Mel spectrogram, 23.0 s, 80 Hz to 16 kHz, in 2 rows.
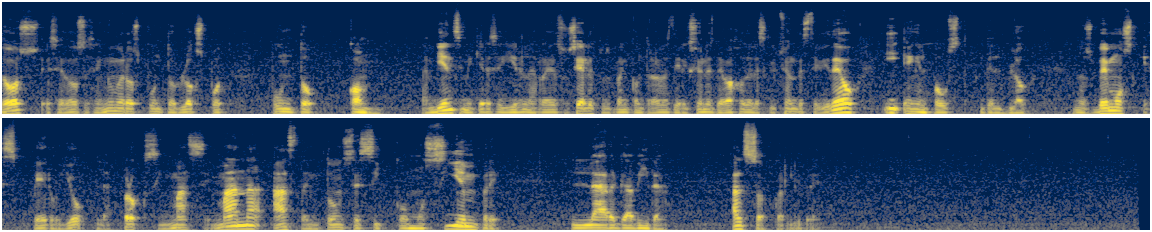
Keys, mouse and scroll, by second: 20.5 click, 21.8 click.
